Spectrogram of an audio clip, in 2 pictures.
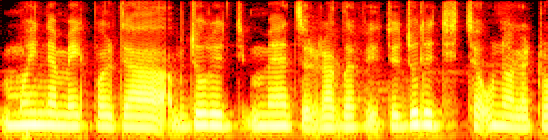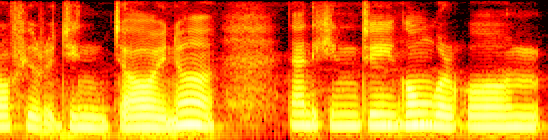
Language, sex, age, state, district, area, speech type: Nepali, female, 18-30, West Bengal, Kalimpong, rural, spontaneous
